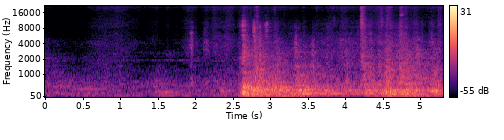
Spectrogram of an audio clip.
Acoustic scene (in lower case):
elevator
